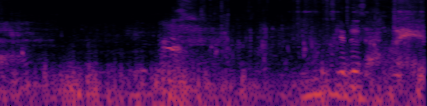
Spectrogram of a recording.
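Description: Soft water splashing and lapping from a swimmer stroking through lake water beside a boat's hull, with faint voices.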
